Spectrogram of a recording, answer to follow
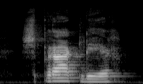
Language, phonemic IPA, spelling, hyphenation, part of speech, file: Dutch, /ˈspraːk.leːr/, spraakleer, spraak‧leer, noun, Nl-spraakleer.ogg
- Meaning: 1. grammar (structure of language rules) 2. grammar (grammar book)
